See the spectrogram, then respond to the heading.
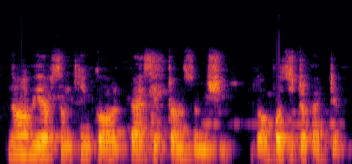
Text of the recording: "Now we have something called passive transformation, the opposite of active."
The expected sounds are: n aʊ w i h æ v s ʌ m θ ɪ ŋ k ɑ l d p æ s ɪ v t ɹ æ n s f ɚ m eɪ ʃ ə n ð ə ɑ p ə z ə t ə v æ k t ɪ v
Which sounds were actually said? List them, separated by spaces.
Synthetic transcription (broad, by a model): n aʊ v i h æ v s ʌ m t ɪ ŋ k ɑ l d p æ s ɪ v t ɹ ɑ n s f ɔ m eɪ ʃ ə n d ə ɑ p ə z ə t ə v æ k t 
